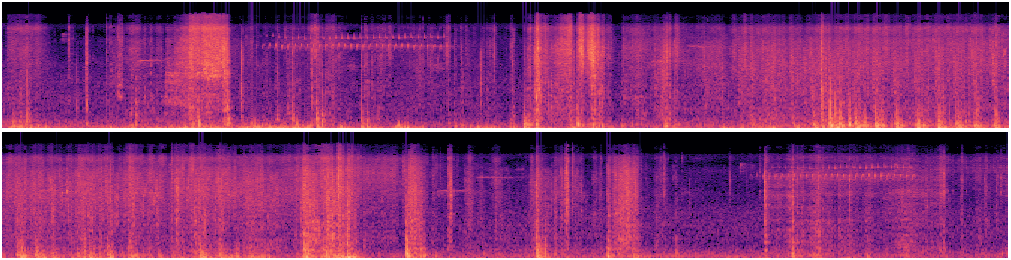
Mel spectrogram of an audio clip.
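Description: Cardboard flaps rustle and scrape as a box is handled.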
